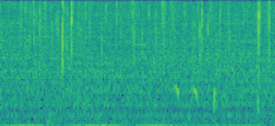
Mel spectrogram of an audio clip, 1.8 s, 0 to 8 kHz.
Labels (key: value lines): label: biophony
recorder: SoundTrap 300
